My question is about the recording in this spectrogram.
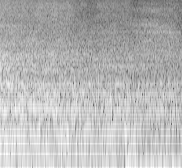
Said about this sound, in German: Äh, und jetzt fährt noch gerade ein Zug vorbei. Es ist eigentlich eine völlig falsche Kulisse für einen Podcast.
